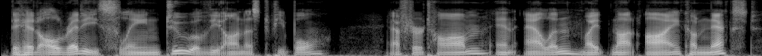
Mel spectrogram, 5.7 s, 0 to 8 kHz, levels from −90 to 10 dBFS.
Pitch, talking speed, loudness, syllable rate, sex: 100 Hz, 190 wpm, -20 LUFS, 4.8 syllables/s, male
